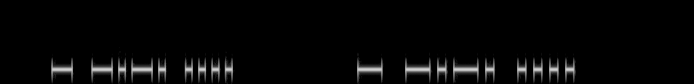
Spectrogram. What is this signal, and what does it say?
Morse code, heard as a keyed tone, about 20 wpm, 700 Hz. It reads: TCH TCH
